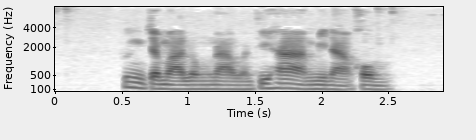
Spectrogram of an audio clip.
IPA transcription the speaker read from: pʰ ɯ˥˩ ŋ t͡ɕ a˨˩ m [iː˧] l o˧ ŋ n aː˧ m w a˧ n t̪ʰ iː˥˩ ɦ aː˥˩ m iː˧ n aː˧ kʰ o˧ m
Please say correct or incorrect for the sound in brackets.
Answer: incorrect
